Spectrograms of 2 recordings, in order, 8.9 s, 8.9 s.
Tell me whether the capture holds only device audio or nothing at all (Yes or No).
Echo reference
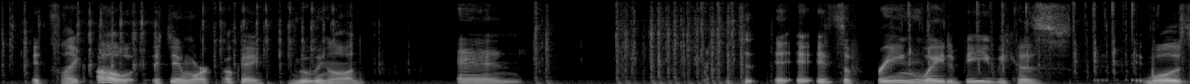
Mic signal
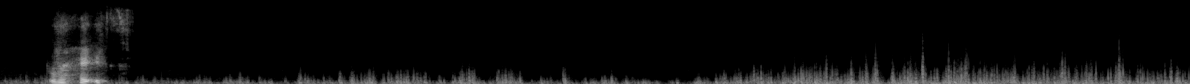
No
